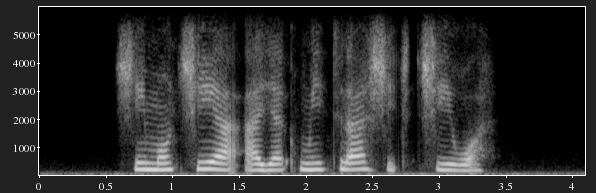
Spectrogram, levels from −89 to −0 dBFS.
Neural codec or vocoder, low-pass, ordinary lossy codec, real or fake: autoencoder, 22.05 kHz, a latent of 192 numbers a frame, VITS, trained on many speakers; 5.4 kHz; Opus, 16 kbps; fake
